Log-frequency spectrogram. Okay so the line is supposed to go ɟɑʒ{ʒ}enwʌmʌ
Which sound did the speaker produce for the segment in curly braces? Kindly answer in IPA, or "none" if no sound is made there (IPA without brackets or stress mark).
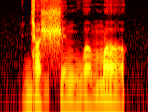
ʃ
